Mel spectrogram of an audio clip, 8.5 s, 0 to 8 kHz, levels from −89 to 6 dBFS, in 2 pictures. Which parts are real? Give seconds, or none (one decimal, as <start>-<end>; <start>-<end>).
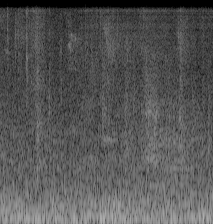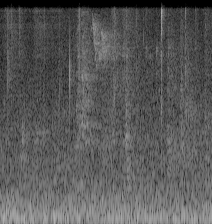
0.0-0.4; 0.9-1.6; 5.5-8.5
